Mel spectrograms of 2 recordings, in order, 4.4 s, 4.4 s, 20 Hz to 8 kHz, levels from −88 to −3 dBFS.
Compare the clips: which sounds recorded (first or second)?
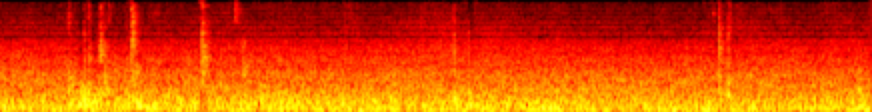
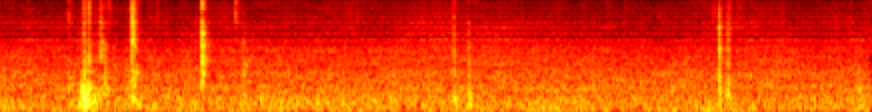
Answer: first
